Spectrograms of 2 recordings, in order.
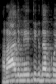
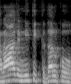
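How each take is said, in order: First: Said in the usual way. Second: "राजनीतिक दल को" said slowly, word by word; slow emphasis. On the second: Shown as a demonstration. Teacher repeating "राजनीतिक दल को" slowly for students to memorise. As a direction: drill "राजनीतिक दल को" in slowly so it sticks. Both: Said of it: "याद रखना".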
